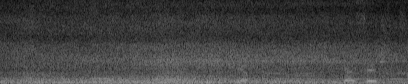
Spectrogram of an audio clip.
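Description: Ocean surf breaking and washing up a sandy beach: a loud, steady, deep rushing roar.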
